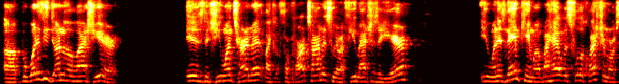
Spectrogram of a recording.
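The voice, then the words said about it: Put-on Japanese accent. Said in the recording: “this is my Japanese accent for you people.”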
